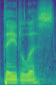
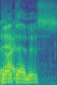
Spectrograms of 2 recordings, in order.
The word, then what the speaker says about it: Daedalus: Maybe it's an American thing, but Daedalus. Yeah, like dead, like D-E-A-D, Daedalus. I call Isn't it that Daedalus. how you say it? Daedalus, like D-A-E-D, Daedalus.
